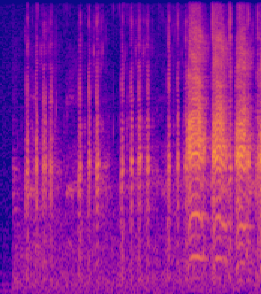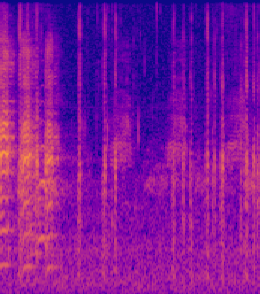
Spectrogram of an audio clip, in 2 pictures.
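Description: Mallard quacking: soft, nasal quacks repeated about three per second, broken by a louder burst of harsh, falling quacks midway.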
